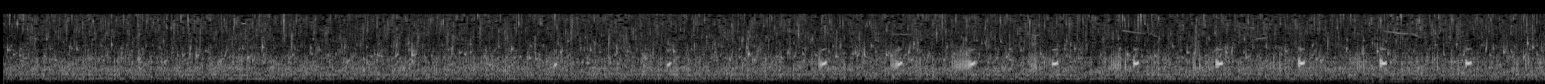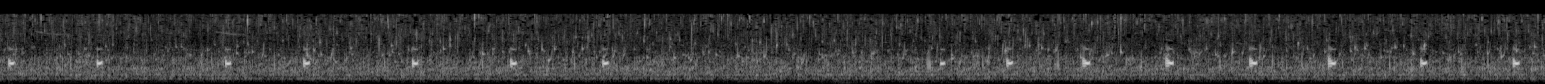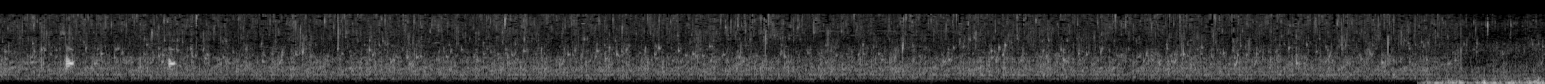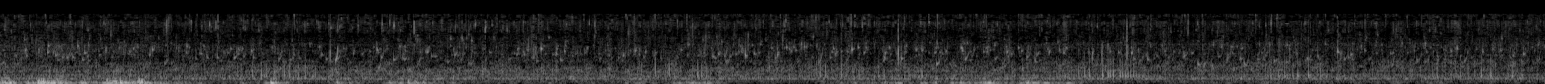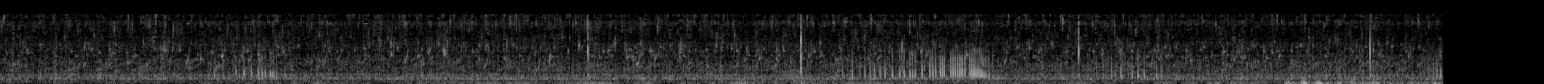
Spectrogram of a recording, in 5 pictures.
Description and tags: Stefan, a frog from Poland.
Sorry, he is actually a toad!
So, this is a recording of a toad in the pond. I recommend to watch the video, especially the second one, which will explain the bad quality of a second sound.
sound, frog, water, badquality, toads, croak, ambience, noise, frogs, field-recording, pond, toad, nature, ambient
